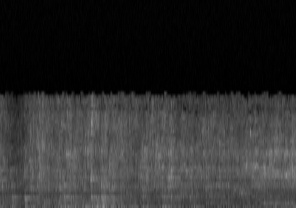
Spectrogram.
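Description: Tap water running and splashing into a bathroom sink, with a steady low hum in the flow.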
